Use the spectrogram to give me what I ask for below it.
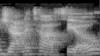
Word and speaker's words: Giannatasio: But it's Giannatasio is how you pronounce my last name.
